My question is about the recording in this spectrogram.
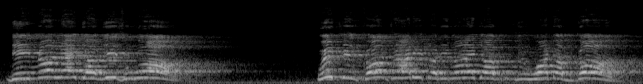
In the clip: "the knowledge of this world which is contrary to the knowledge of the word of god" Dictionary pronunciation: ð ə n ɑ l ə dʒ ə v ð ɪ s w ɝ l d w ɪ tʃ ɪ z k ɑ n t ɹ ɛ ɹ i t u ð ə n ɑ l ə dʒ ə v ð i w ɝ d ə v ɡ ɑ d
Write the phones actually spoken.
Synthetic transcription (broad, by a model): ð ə n ɑ l ə dʒ ə v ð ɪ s w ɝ d w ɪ tʃ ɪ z k ɑ n t ɹ ɛ ɹ i t u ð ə n ɑ l ə dʒ ə v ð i w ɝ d ə v ɡ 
